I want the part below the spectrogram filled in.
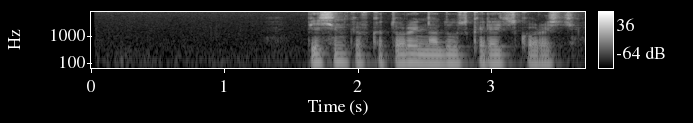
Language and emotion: Russian, neutral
